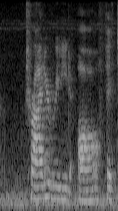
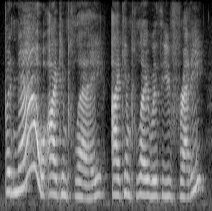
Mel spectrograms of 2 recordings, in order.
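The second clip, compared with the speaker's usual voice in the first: relishing read-aloud, punched for effect; animated story reading; 7 semitones higher, 18 dB louder than usual. Acted. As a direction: build from calm to a loud comic refusal.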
